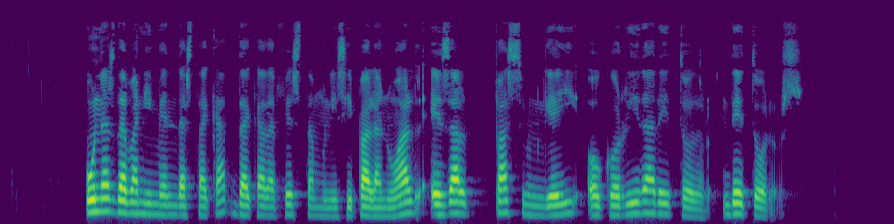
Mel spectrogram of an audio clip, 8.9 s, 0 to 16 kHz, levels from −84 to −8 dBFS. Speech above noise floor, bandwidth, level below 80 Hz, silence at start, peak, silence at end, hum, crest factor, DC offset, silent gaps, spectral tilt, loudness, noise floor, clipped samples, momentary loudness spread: 58 dB; 11.5 kHz; -82 dBFS; 0.9 s; -8 dBFS; 0.95 s; none; 20 dB; under 0.1%; none; -5 dB/octave; -27 LUFS; -84 dBFS; under 0.1%; 13 LU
